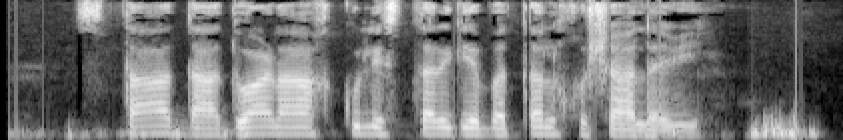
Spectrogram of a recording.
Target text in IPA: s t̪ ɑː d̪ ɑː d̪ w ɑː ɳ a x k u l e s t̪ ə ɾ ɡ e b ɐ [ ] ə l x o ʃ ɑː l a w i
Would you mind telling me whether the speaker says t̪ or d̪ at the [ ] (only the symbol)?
t̪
